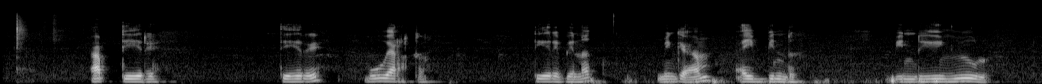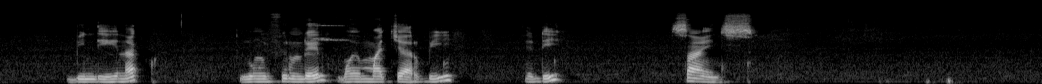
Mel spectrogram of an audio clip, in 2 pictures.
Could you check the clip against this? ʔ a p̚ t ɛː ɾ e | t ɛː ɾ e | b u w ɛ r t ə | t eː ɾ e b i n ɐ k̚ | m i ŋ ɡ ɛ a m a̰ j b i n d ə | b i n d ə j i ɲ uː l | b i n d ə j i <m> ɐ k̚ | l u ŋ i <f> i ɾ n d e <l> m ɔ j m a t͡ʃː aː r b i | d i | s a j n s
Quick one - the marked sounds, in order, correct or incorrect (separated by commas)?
incorrect, correct, correct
